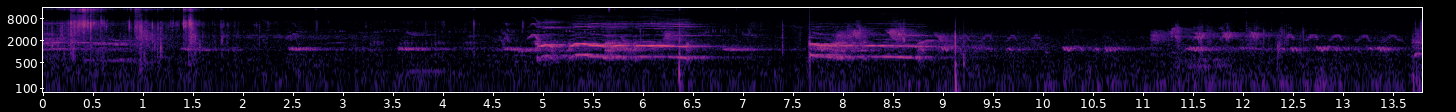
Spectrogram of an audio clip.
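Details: Indian peafowl in Kerala, India, gives two loud, nasal, wailing calls about two seconds apart, each over a second long, with fainter repeated calls and bird chirps in the background.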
